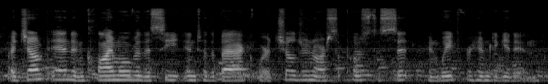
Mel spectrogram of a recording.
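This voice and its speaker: Woman calmly reading her story aloud. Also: mid-range voice, brisk, a crowd in the background, rough recording. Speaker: author reading her fiction. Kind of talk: first-person story reading. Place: live reading event.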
